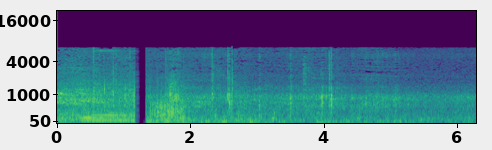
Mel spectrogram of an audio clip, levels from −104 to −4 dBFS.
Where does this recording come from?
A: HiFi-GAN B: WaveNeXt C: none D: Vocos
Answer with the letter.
C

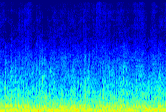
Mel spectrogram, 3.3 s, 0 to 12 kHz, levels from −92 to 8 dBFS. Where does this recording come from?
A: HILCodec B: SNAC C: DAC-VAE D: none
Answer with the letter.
A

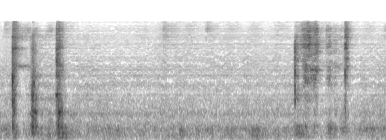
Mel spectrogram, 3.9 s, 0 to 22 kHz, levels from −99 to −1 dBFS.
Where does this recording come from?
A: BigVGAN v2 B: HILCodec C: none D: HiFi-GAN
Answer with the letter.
B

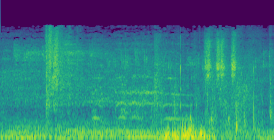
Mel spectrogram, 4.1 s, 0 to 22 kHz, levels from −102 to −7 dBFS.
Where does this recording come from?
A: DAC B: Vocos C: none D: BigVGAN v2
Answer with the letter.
D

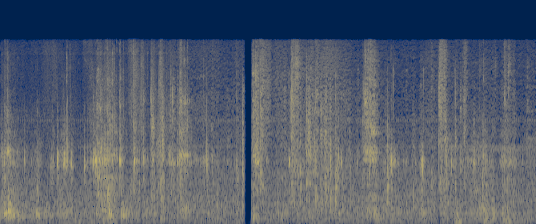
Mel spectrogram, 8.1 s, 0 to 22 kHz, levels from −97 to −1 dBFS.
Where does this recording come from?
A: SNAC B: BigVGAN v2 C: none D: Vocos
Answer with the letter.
C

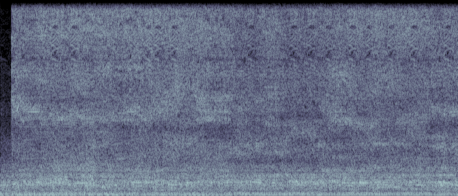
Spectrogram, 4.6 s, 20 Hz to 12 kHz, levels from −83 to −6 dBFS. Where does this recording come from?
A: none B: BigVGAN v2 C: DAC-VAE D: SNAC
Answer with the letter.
D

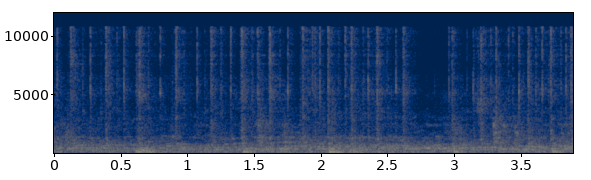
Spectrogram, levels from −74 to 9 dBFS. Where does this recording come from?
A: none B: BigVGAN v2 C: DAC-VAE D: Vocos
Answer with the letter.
C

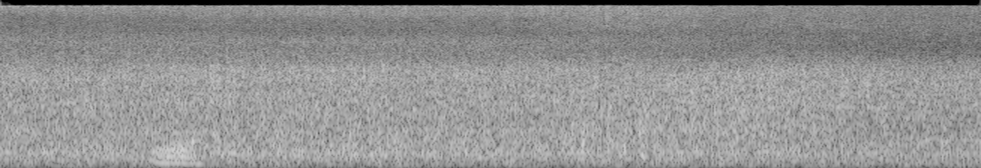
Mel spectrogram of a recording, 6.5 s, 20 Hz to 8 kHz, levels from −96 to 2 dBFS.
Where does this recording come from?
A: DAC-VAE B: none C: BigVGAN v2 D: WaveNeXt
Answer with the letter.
B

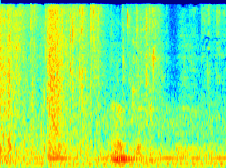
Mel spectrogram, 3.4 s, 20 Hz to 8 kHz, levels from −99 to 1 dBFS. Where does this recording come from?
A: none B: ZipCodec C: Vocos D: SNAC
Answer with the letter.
A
